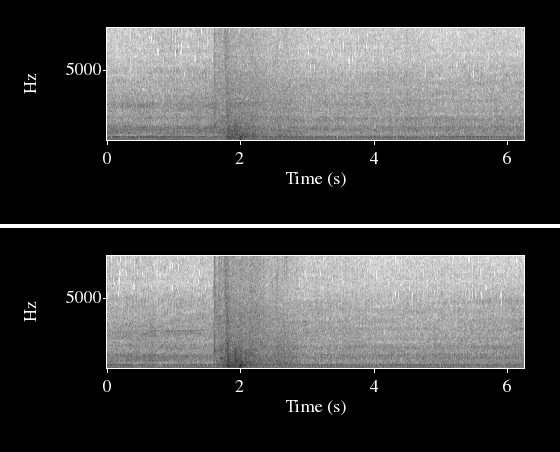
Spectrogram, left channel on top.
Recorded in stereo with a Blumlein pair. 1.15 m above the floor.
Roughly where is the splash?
Ahead.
